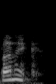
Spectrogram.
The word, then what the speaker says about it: Barnoldswick: place near here which I'd always call Barnoldswick and the locals call it Banach yeah there's some really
